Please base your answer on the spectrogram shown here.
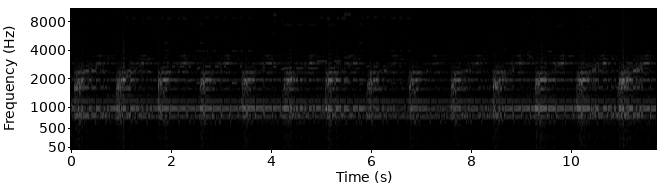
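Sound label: telemetry loop; Star Wars Obi-Wan; XBOX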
